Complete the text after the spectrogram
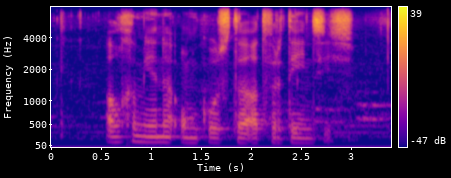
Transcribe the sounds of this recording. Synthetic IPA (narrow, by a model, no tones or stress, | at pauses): ʔɐlˠχəmiənəʔɔŋkɔstəʔɐtfərtɛnsis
